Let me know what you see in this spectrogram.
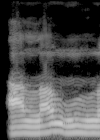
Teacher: lam jalalah itu dibaca dengan tebal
